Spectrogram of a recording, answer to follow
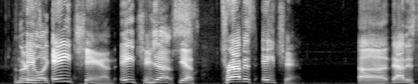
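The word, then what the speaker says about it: Achane: Travis Achan. Uh, that is how it is pronounced.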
